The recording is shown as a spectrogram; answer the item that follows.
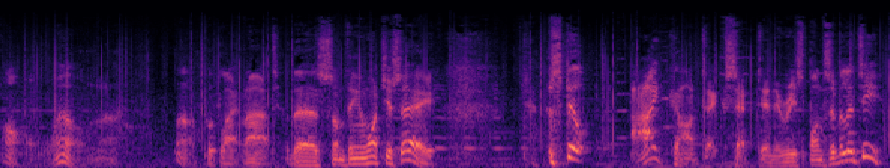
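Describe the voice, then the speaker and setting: An actor playing a pompous, self-important middle-aged factory owner, blustering and dismissive in a radio play. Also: male voice, sits low, wildly swooping pitch, measured pace, gravelly, a bit bright, faint music behind, full character voice. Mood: defensive, dismissive.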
